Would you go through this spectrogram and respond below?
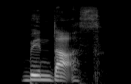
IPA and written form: ˈbɪnðaːs (bindaas)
